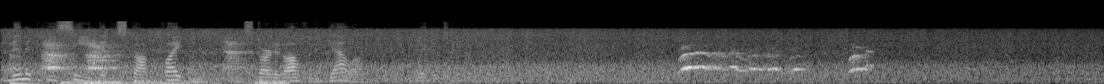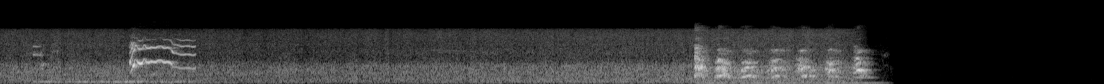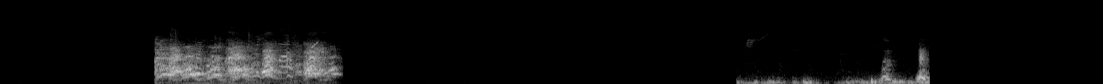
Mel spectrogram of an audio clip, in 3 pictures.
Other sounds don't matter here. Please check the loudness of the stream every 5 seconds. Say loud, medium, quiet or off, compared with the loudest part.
loud, loud, medium, medium, off, off, off.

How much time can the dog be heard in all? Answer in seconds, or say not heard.
12 s.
